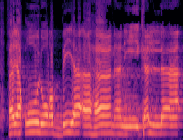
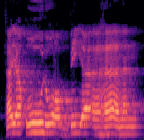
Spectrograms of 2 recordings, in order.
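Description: First: Slow chanted reading, ياء of أهانني sounded long into كلا; continuous recitation. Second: Slow chanted reading, أهانن closed on a still ن; stopping recitation. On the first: Teacher showing students the joined reading, chanted with final ya held. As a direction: run أهانني straight into كلا without stopping. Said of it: "هكذا في الوصل". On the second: Teacher showing students the pausal reading, chanted ending without ya. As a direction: drop the ya and stop on the n of أهانن. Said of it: "في الوقف". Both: Shown as a demonstration.

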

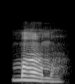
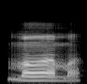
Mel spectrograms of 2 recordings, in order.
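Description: First: High, loud cry of shock; scandalized exclamation; shocked gasp. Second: High, wailing appeal; whining, beseeching cry; plaintive drawn-out plea. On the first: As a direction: gasp the word out, appalled. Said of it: "ахнула невестка". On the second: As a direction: stretch the word out pitifully. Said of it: "жалобно протянула невестка". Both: A narrator's reading.

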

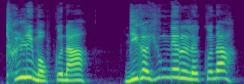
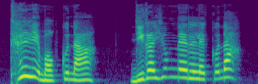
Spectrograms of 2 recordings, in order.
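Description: First: Higher, mildly excited realisation; lightly raised wonder; amazed certainty. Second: Higher echo of an exclamation; lightly voiced copycat goat; mimicking goat. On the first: Acted. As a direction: exclaim that you have found the culprit. Brother confirms the goat mimicked him. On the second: A narrator's reading. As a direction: parrot the exclamation as a talking goat. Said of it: "염소가 입을 나불거리며 그대로 흉내를".

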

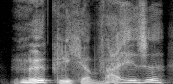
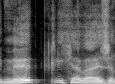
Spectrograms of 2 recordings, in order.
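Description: First: Slow, louder plaintive echo; near-weeping disbelief; almost tearful. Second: Said in the usual way. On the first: A narrator's reading. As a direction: repeat it in drawn-out dismay. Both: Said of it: "wiederholte Sachsberger beinahe weinend".

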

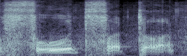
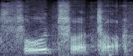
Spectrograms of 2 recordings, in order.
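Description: First: Slow, deliberate "food for thought", each word drawn out; slow quoted phrase. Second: Said in the usual way. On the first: Shown as a demonstration. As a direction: lay out "food for thought" slowly, like naming a term. (פאמעלעך, ווי א באגריף: "food for thought") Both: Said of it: "That's what it's called".

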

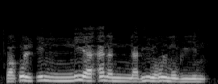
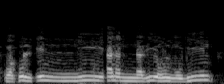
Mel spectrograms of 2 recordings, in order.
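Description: First: إني said "inniya"; Qalun's إني, ending -ya before أنا; fatha on ya. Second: Said in the usual way. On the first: Shown as a demonstration. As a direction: add an open a after the ya of إني. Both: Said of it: "قرأ قالون بفتح الياء هكذا".

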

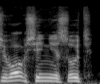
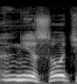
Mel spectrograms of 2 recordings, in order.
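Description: First: A calmer echo of no matter; mild dismissal. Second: High, loud dismissive burst; an emphatic first no matter; brushing it off. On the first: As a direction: let the point drop. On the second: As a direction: wave the objection away, loudly. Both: Acted. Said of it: "замахал руками Беккер".

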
